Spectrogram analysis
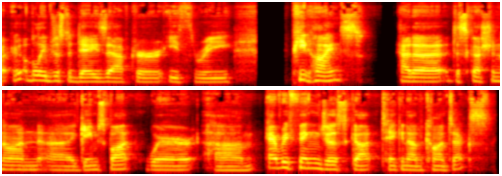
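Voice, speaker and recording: Ranting male podcast host. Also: medium pitch. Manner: animated, ranting. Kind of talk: casual podcast chat.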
